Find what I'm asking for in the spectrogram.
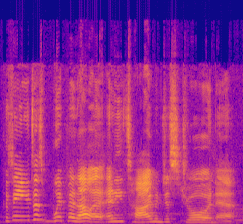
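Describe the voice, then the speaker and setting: A woman chatting casually and excitably while livestreaming a game, in a bubbly, giggly manner. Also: high voice, fast. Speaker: live streamer. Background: game music.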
